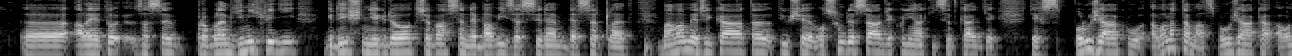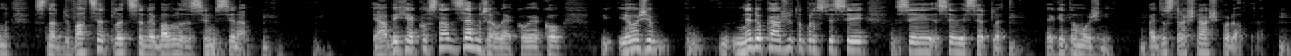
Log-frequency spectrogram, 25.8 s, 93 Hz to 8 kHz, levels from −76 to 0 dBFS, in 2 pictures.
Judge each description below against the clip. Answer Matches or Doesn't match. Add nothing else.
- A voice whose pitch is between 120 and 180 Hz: Matches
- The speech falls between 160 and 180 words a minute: Matches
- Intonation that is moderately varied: Matches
